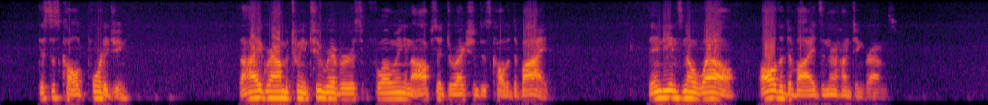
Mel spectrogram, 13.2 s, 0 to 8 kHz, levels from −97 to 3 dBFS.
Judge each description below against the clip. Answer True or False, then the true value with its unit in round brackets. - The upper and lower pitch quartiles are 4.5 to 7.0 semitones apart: True (5.1 semitones)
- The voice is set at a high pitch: False (120 Hz)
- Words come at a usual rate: False (130 wpm)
